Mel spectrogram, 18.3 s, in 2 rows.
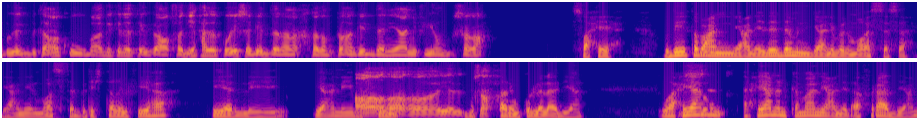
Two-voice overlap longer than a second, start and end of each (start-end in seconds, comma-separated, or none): none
